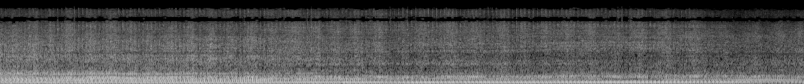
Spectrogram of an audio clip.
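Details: Old Toro Recycler mower cutting Kentucky bluegrass, binaural recording, before fix: steady engine under cutting load with a loud, busy rattling clatter from the dry drive system; the noise was later solved with WD40.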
